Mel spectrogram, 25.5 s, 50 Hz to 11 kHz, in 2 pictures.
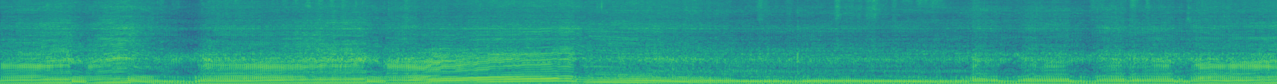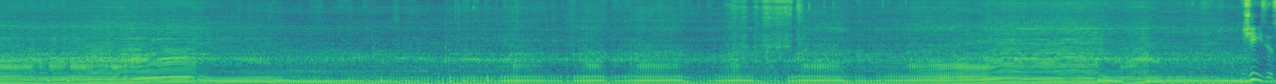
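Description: A Honda CRF450 dirt bike ridden by a beginner revs loud and close. The engine pitch climbs and falls again and again through the throttle, with clattering mechanical noise underneath.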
